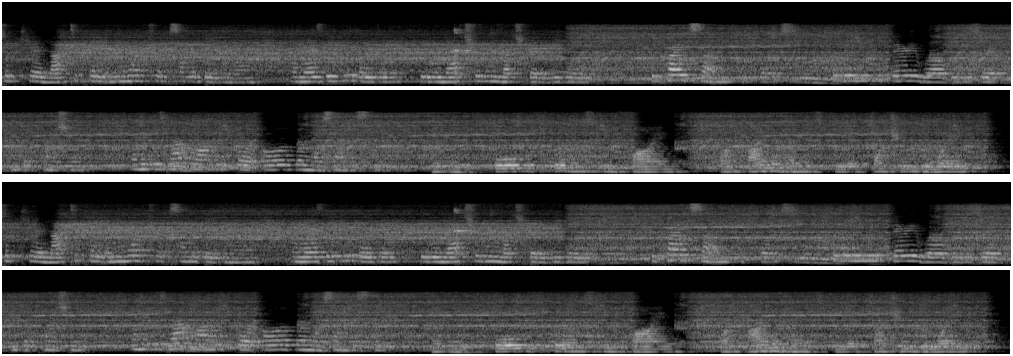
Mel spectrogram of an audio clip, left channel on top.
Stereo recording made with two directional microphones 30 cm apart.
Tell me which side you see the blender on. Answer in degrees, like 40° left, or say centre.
20° right.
